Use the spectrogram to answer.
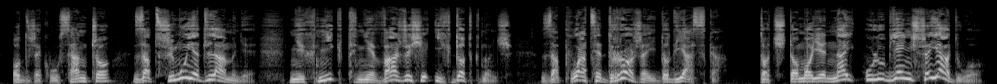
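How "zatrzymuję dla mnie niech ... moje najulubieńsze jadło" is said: eager, higher squire; Sancho's voice. A narrator's reading. Sancho claims the ox feet, eager and higher. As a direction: claim the dish greedily.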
